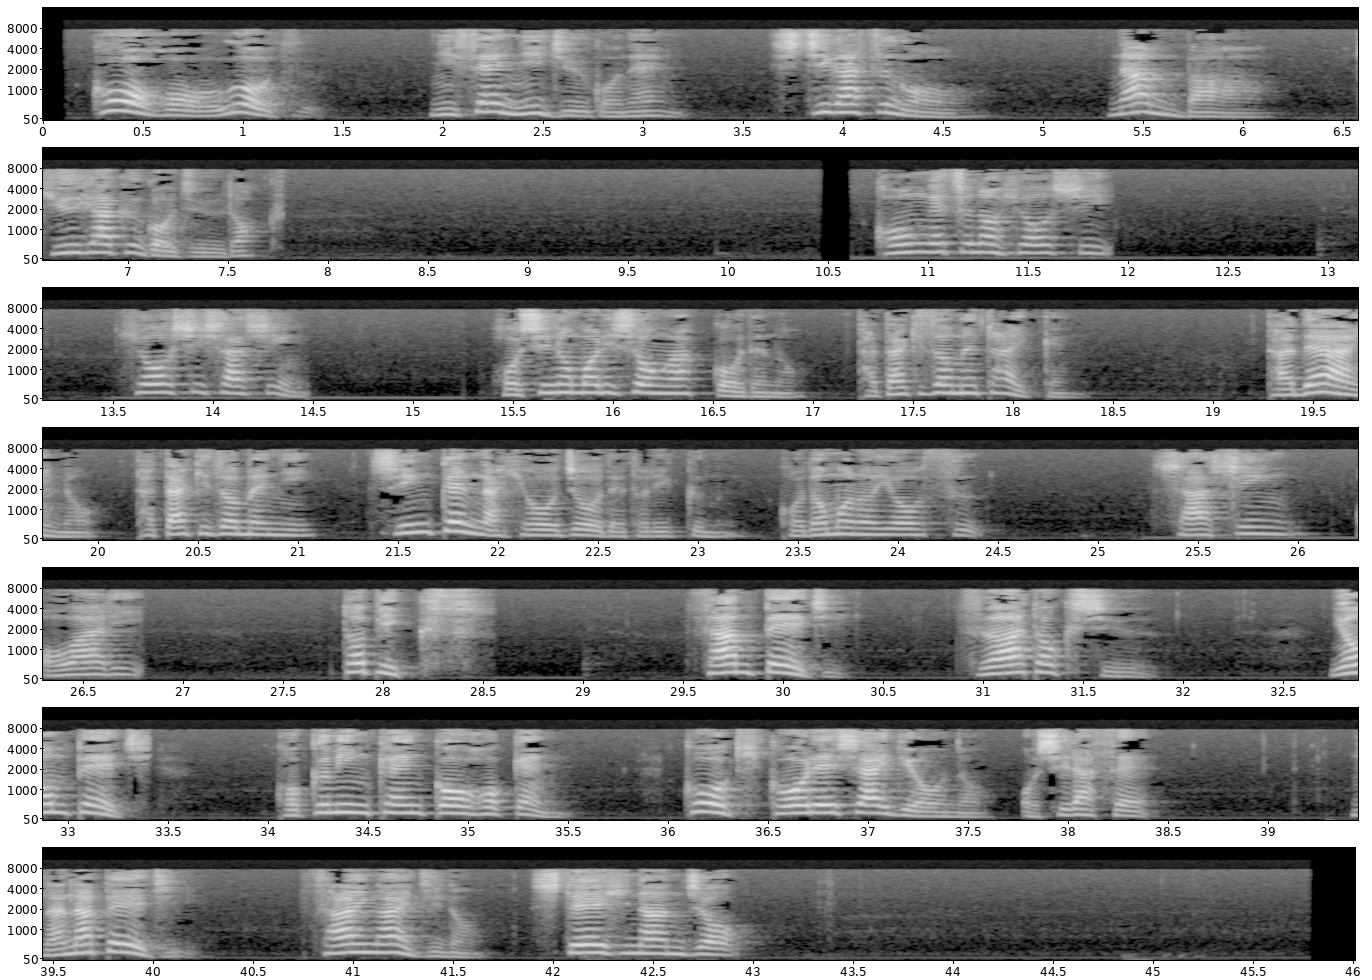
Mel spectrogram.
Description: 声の広報
魚津市では、音訳サークルうぐいすの会にご協力いただき、視覚障害の方を対象に「広報うおづ」の音訳CDを無料で発送しています。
